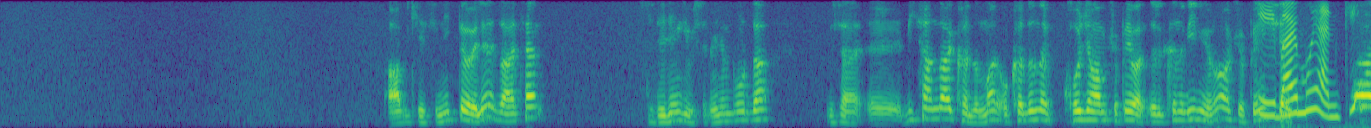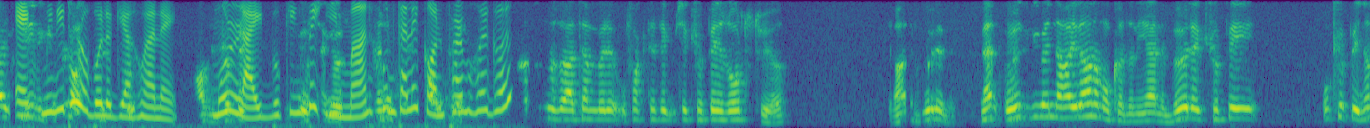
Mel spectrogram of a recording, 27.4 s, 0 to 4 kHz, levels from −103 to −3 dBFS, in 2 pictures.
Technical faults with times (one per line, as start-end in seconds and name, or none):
13.47-13.65 speech suppressed in double talk
13.58-13.78 echo leak
14.19-15.13 speech suppressed in double talk
15.60-15.75 speech suppressed in double talk
16.49-18.38 speech suppressed in double talk
18.86-19.24 speech suppressed in double talk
